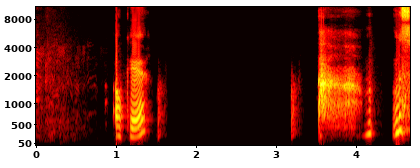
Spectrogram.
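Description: A woman speaks on a phone, with animation and at close range.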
